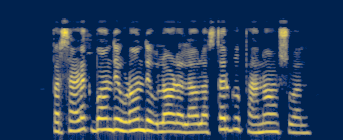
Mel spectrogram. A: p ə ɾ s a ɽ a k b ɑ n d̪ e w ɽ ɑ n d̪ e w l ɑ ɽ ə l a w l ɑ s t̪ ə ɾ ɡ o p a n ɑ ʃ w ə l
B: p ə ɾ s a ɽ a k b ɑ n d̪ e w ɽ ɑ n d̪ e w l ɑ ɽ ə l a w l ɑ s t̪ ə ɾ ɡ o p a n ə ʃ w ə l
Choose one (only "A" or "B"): A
